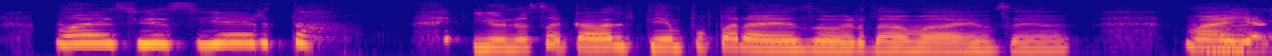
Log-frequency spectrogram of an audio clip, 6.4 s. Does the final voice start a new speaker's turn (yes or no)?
no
